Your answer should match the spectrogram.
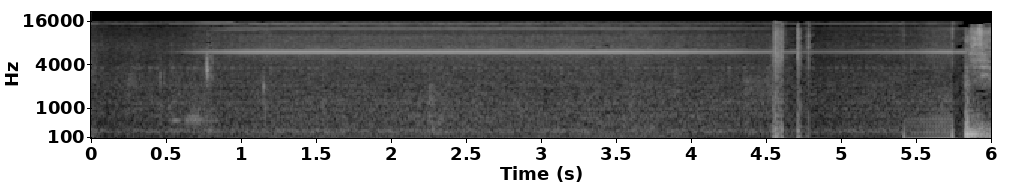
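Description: Steady electrical hum with a thin, steady high-pitched whine over it, from the audio equipment. A sharp click comes about four and a half seconds in, and a low thud comes just before the end.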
